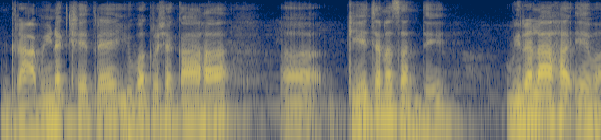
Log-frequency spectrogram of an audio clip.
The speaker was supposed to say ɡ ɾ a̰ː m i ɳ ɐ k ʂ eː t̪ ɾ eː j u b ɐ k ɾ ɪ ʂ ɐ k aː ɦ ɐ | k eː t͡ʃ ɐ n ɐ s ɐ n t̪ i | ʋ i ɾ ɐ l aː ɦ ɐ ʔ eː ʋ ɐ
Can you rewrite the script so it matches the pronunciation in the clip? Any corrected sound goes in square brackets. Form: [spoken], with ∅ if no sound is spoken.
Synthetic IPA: ɡ ɾ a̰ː m [iː] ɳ ɐ k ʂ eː t̪ ɾ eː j u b ɐ k ɾ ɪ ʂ ɐ k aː ɦ ɐ | k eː t͡ʃ ɐ n ɐ s ɐ n t̪ i | ʋ i ɾ ɐ l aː ɦ ɐ ʔ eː ʋ ɐ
